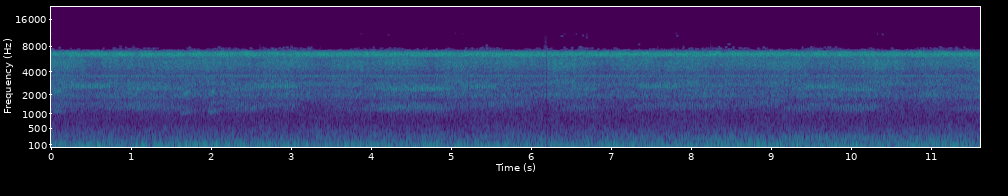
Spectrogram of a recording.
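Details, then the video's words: Cicadas, males singing to attract females, at dusk on a summer night in Georgia, USA: a constant high-pitched sizzle without pauses, layered over with gentler, wavering buzzes that come and go. "Cicadas at Dusk, Summer Night"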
